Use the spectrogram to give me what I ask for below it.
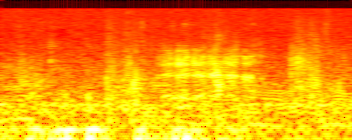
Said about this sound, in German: Und guck, wir haben pinke Schafe.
